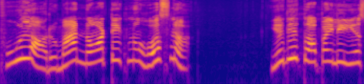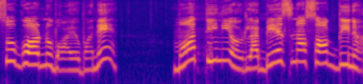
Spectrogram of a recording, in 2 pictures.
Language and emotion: Nepali, angry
